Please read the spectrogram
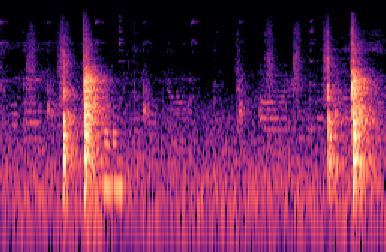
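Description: Chef's knife slicing through a whole onion onto a wooden cutting board: two pairs of sharp knocks, one about a second in and another near the end, the second knock of each pair the louder.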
